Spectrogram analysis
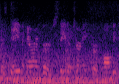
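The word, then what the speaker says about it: Aronberg: My name is Dave Ehrenberg, State Attorney for Palm Beach County, Florida. Last name is spelled A-R-O-N-B-E-R-G.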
